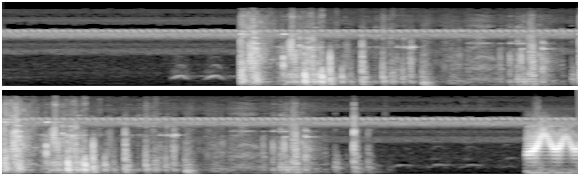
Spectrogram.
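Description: Night-time sound effects: a steady high chirping of crickets, faint owl hoots, and loud crackling bursts about two, four and a half and six and a half seconds in.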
